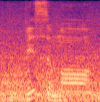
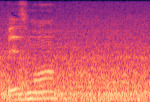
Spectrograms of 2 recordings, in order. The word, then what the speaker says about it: Bismol: couldn't help but notice you pronounced it Bisal instead of Bismol and I mean I don't want to sound rude but there's no a in Pepto Bismol no a oh I'm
